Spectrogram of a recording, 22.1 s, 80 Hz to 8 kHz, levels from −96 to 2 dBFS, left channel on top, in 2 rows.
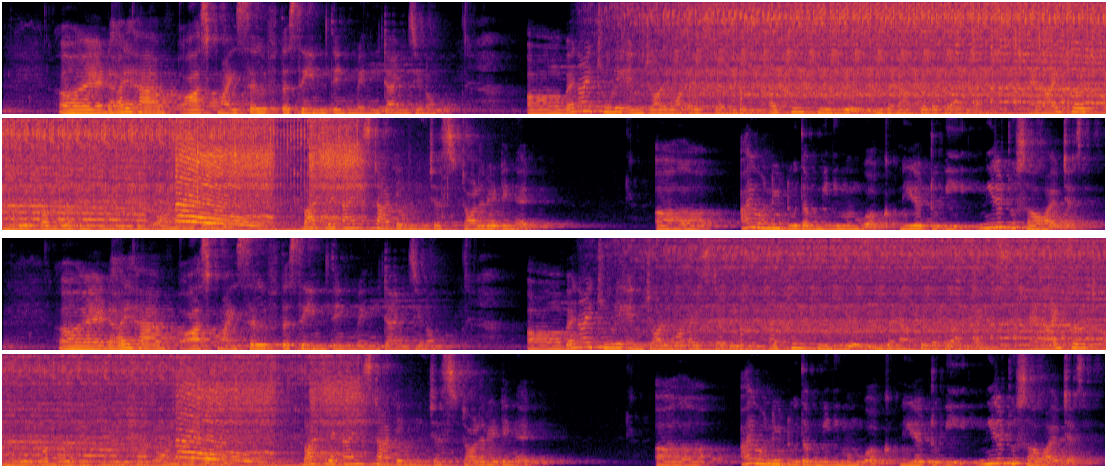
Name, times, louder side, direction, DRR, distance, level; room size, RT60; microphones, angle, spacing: voice 1, 0.5-4.4 4.8-4.9 5.2-13.3 14.0-16.3 17.6-18.1 18.4-21.8, left 1 dB, 25° left, 2 dB, 3.9 m, -33 dB
Bicycle, 5.9-15.9, left 6 dB, 90° left, 1.6 m, -30 dB
27.5 x 17.5 x 9.6 m, 1.3 s
head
